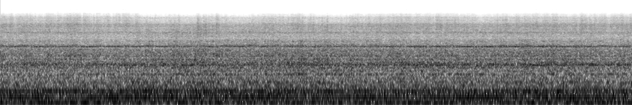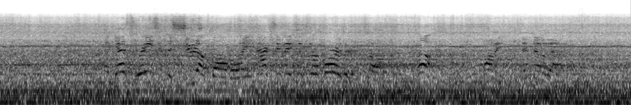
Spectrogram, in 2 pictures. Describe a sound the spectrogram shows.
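A snowblower engine drones steadily close by.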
